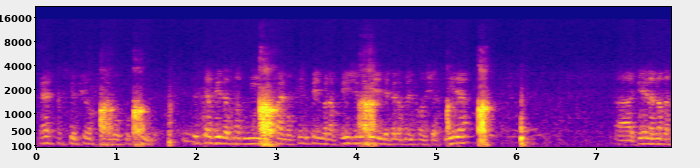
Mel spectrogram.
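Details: Man snoring: rough, snorting breath noises in an uneven run of about eight seconds with a short pause near the end; loud snoring.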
